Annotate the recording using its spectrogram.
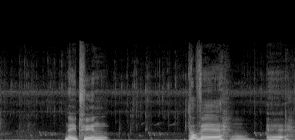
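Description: A man's voice: two drawn-out spoken sounds, the first about a second in and the second about three seconds in, at the same pitch as the talk around them.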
